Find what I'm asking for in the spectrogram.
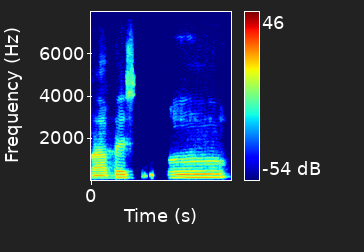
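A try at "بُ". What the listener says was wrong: শুধু ও ভাইজান শোনেন, বাপেশ বু টান হয় না, বা হলো হারাকাতের। বুটা টান হবে না, এটাই টান হবে। বানান ঠিক করছেন, কিন্তু এই বুটা টান হবে না।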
